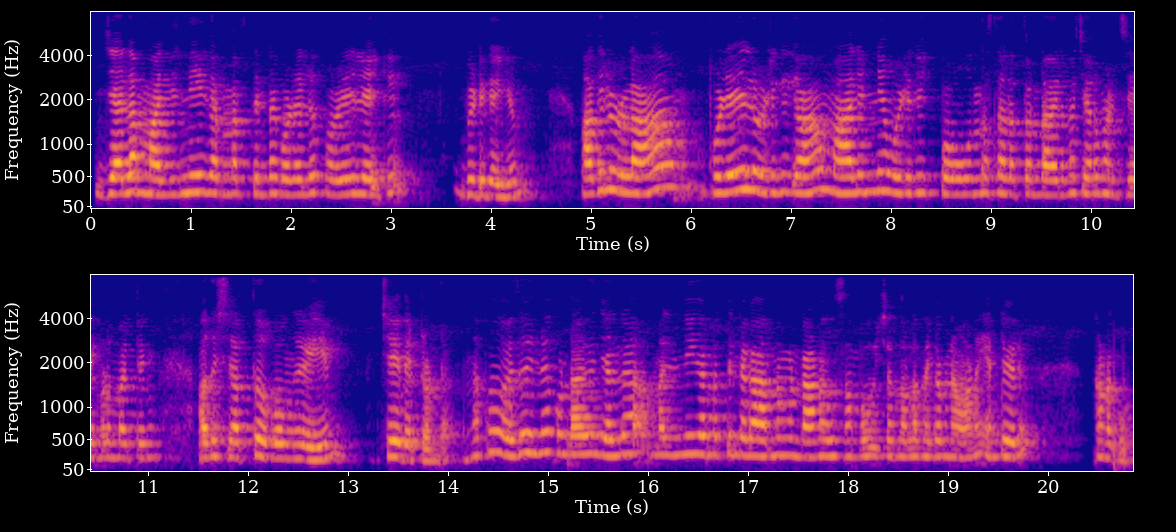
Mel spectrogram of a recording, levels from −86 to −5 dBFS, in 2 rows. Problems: background sounds at intervals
